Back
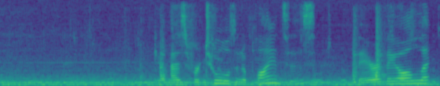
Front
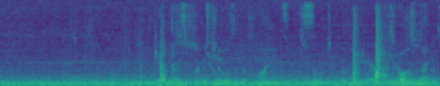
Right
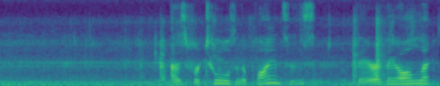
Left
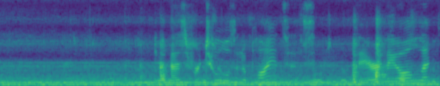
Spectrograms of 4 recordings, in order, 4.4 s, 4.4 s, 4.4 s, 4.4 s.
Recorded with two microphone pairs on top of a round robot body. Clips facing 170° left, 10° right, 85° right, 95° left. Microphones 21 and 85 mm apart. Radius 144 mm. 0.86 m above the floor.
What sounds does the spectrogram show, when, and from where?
0.0 s an aircraft: 115° left; by 4.4 s 65° left
1.7 s a woman speaking: 150° right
